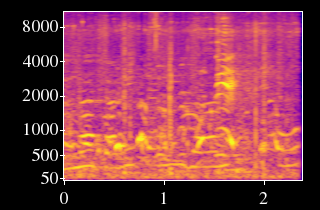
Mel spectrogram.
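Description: A group of women's voices talking and calling over one another, with a few light taps.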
